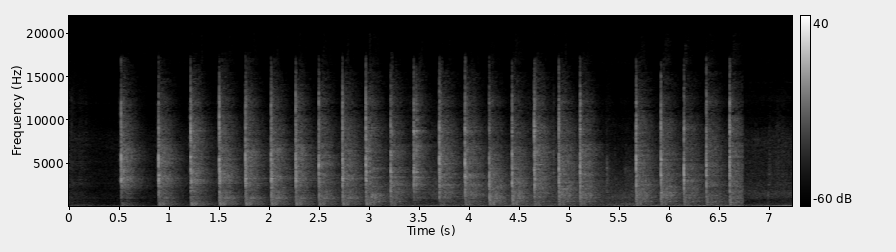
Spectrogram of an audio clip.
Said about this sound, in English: I'm gonna just hammer on what I can here or there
